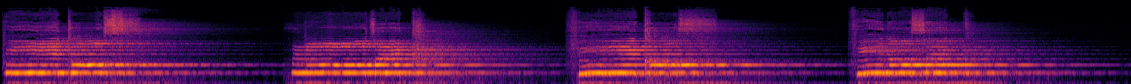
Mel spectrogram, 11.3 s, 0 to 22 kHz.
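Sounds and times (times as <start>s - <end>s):
alto chant soundtrack: 0.0s - 10.8s.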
